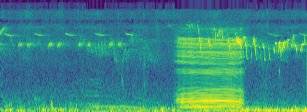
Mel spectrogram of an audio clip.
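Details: A herd of livestock cattle feeding on grass in a green field; one strong, steady moo lasting over a second dominates, framed by repeated bright bird chirps and soft outdoor noise.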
